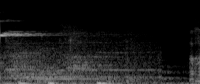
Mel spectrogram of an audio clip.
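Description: An iron-barred gate being pushed open, with a brief high hinge squeak at the start, followed by a couple of footsteps on a stone floor.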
